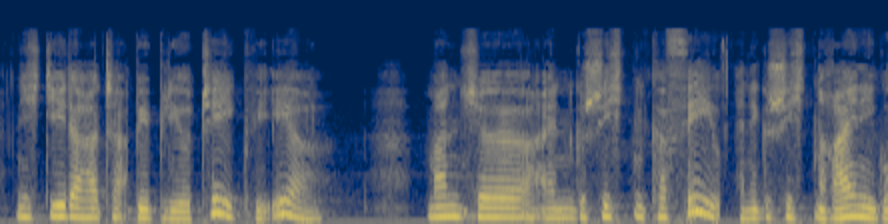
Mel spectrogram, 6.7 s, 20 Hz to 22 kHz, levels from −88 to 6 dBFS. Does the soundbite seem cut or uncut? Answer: cut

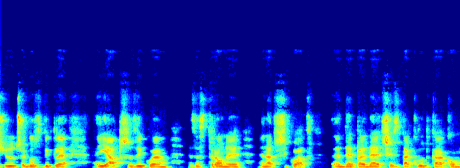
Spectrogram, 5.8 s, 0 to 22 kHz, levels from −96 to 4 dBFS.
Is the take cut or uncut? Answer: uncut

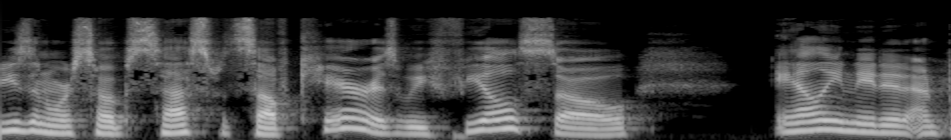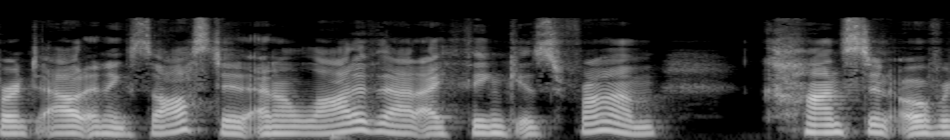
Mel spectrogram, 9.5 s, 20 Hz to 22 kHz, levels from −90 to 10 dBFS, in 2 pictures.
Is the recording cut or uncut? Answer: uncut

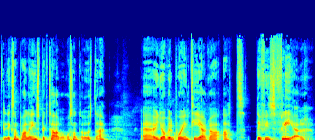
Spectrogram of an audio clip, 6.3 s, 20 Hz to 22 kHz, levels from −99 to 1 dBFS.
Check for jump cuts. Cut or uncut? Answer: cut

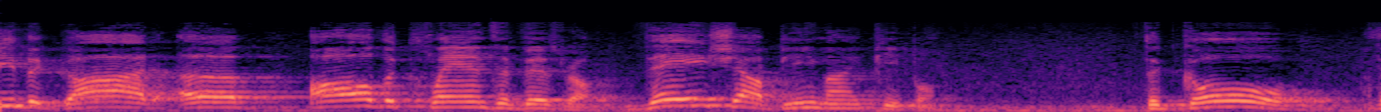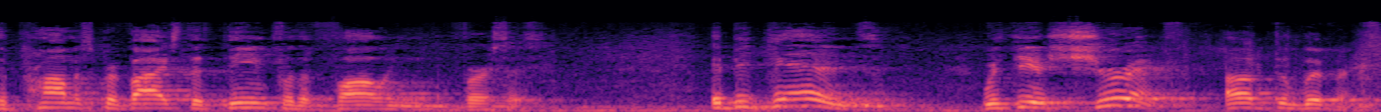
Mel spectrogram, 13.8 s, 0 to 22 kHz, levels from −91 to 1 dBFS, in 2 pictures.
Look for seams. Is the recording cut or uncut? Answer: uncut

